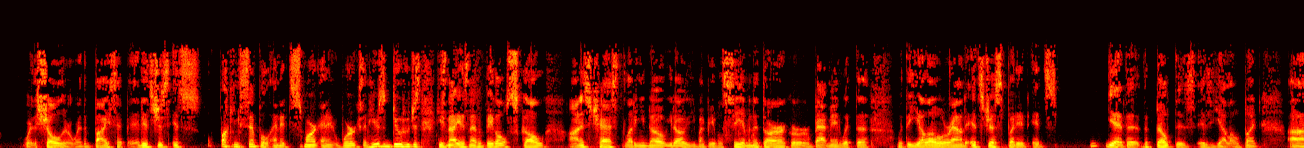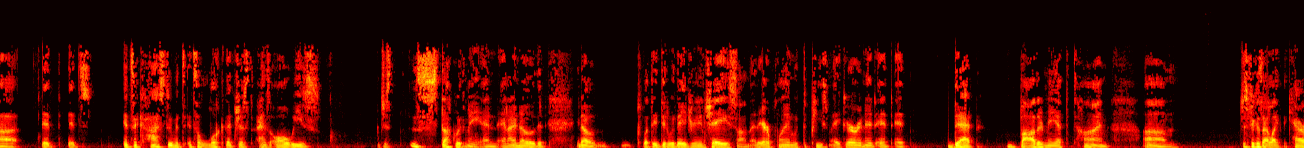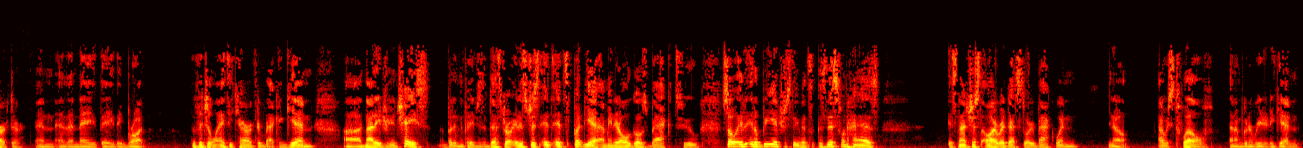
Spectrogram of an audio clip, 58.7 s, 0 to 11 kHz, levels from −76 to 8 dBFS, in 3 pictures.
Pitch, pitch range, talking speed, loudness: 105 Hz, 90-120 Hz, 190 wpm, -19 LUFS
